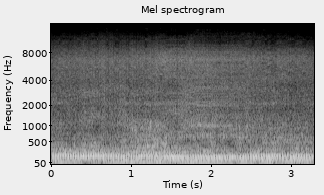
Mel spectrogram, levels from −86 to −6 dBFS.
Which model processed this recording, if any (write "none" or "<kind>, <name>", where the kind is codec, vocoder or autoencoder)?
codec, SNAC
